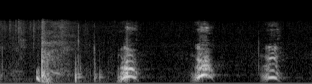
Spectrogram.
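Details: Chesapeake Bay Retriever barking at a big black snake after cats had played with it: soft scuffling sounds, then three short, clear barks about three-quarters of a second apart.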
